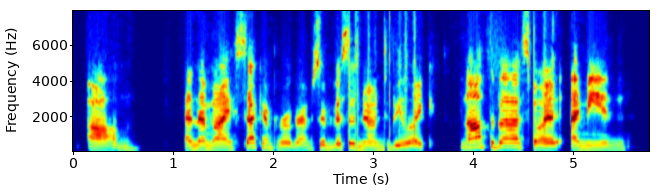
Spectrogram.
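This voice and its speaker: In a dry, close sound with no echo, a woman with a New Jersey accent speaks at a medium pitch with ordinary pitch variation. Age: 20s. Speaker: former theme park worker. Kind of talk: casual chat.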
